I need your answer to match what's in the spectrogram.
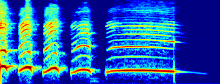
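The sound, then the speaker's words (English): A goofy scream sound effect: a cartoonish voice yelps four quick rising-falling bursts, then holds one long wavering wail before cutting off, loud with no talking. “Pull up my goofy scream there.”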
